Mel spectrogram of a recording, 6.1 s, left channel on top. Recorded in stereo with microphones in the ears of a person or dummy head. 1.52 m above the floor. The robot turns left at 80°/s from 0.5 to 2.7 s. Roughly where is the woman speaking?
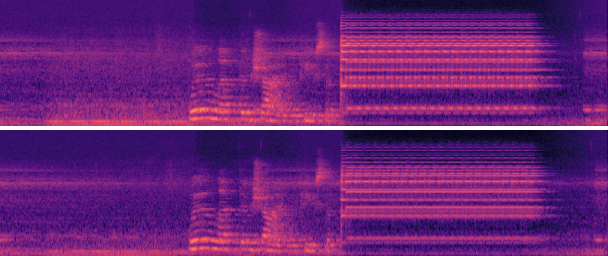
Behind right.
